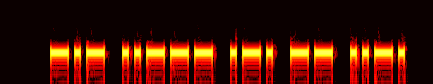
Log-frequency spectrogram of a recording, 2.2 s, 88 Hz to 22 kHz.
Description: Morse code, heard as a keyed tone, about 40 wpm, 700 Hz. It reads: K2RMF
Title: USA Call Signs - 5 Characters - Repeated 2x - 40wpm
